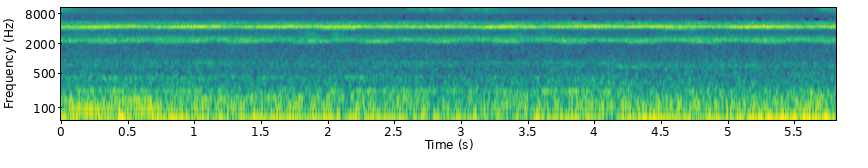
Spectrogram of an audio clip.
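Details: Crickets on a New England summer night trill continuously in a dense, high chorus, with faint higher flutters near the middle and the end.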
